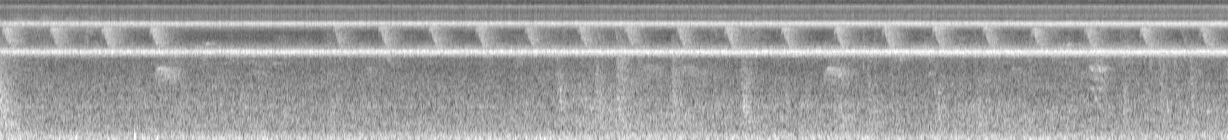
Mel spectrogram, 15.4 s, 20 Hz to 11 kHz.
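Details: Common cicada in a field recording made with shotgun microphones into a Zoom F3 recorder. A shrill, continuous ringing carries a rhythmic pulsing buzz repeated about every 0.6 seconds, over faint background noise.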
